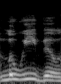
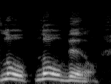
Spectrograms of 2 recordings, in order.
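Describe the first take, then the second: First: Louisville said as three clear syllables, Lou-ee-ville; wrong pronunciation. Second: Louisville squeezed to two syllables, Lou-vul; local pronunciation. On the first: Host showing viewers the wrong way, Louisville as Lou-ee-ville. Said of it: "it's not Louisville". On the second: Host teaching viewers the local way, Louisville as Lou-vul. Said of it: "We gotta say it right". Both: Shown as a demonstration.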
